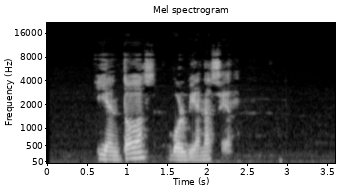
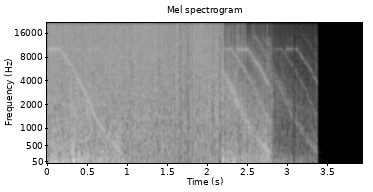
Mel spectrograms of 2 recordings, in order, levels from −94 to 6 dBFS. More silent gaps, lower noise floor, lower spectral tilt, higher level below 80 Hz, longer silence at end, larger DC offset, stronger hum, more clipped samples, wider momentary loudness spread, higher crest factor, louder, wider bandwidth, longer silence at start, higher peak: neither; second, -63 dBFS vs under -90 dBFS; first, -3.5 dB/octave vs -1 dB/octave; second, -54 dBFS vs -28 dBFS; first, 1.25 s vs 0.55 s; neither; neither; neither; second, 7 LU vs 11 LU; first, 18 dB vs 12 dB; second, -17 LUFS vs -8 LUFS; second, 9.8 kHz vs over 20 kHz; first, 0.6 s vs 0 s; about the same, -2 dBFS vs 0 dBFS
